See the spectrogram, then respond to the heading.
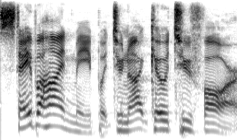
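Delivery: urgent called-out voice. Playing a character, calling to a companion who is far away, yelling a warning. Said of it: "I yell to Velma".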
